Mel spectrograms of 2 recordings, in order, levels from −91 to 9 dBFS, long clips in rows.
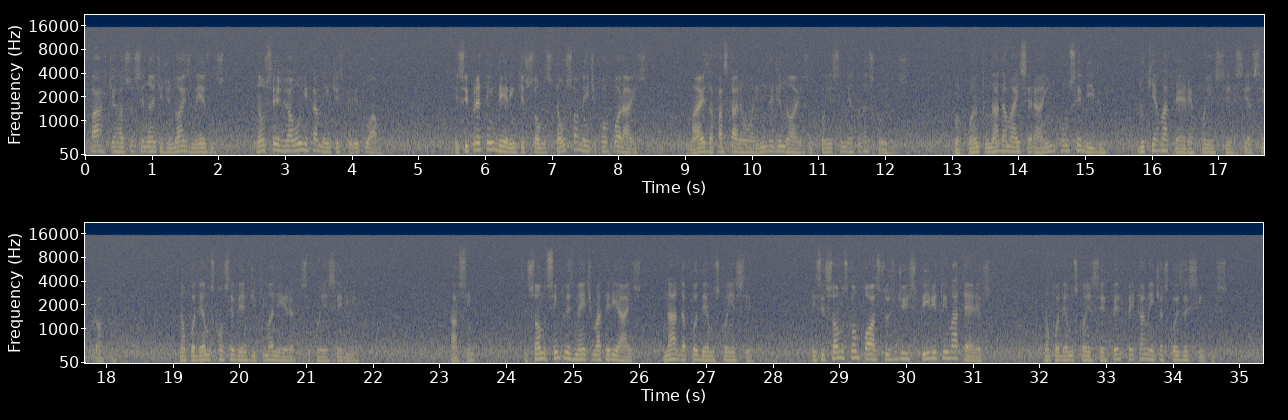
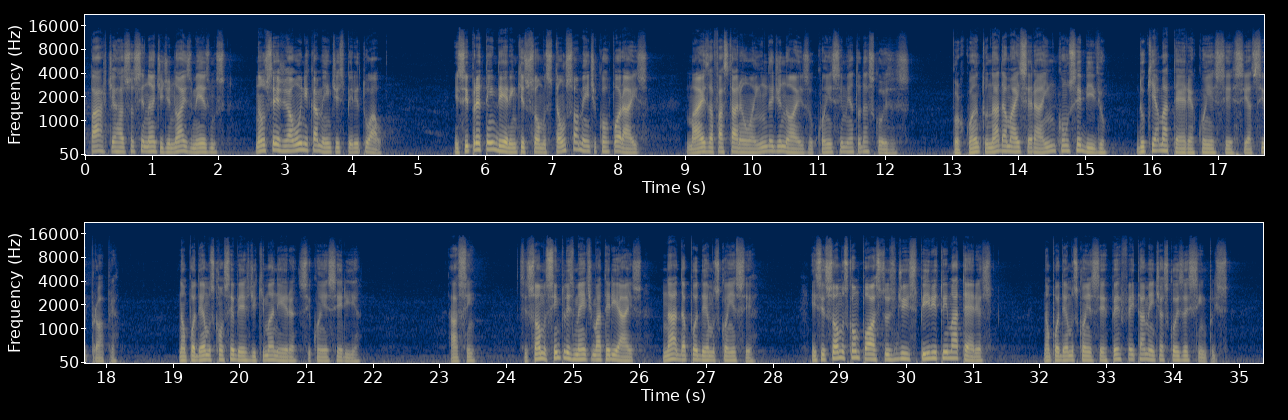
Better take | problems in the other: second | hiss; loud; throughout; 3 dB below the speech

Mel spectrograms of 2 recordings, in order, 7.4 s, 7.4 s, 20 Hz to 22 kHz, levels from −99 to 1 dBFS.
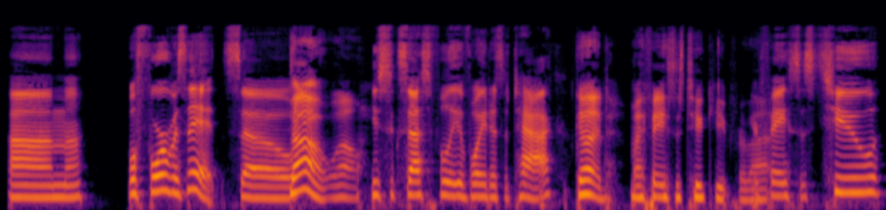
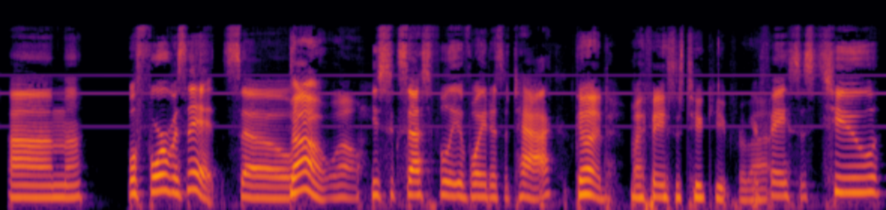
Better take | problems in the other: first | high-pitched whine; faint; throughout; 4 kHz, 30 dB below the speech

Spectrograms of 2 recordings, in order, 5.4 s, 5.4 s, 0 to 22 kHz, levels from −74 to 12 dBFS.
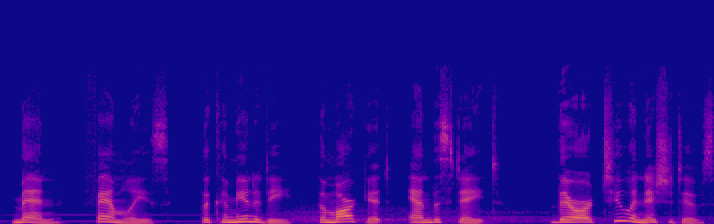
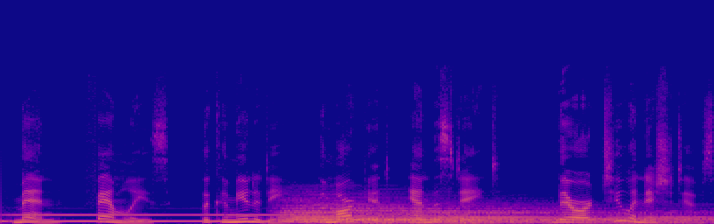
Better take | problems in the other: first | background music; loud; throughout; as loud as the speech; faint in the first

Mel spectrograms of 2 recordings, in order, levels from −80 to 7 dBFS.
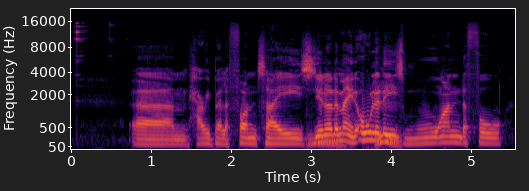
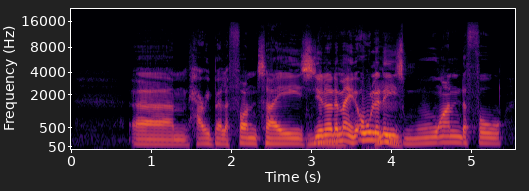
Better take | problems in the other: second | jangling keys; faint; at the start; peak 10 dB below the speech

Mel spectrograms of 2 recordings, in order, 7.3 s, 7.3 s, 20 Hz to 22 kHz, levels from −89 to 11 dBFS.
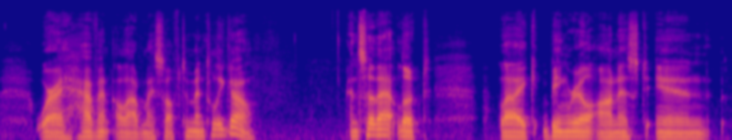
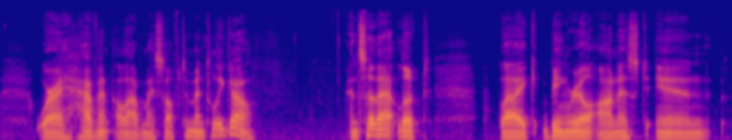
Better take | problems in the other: neither | none

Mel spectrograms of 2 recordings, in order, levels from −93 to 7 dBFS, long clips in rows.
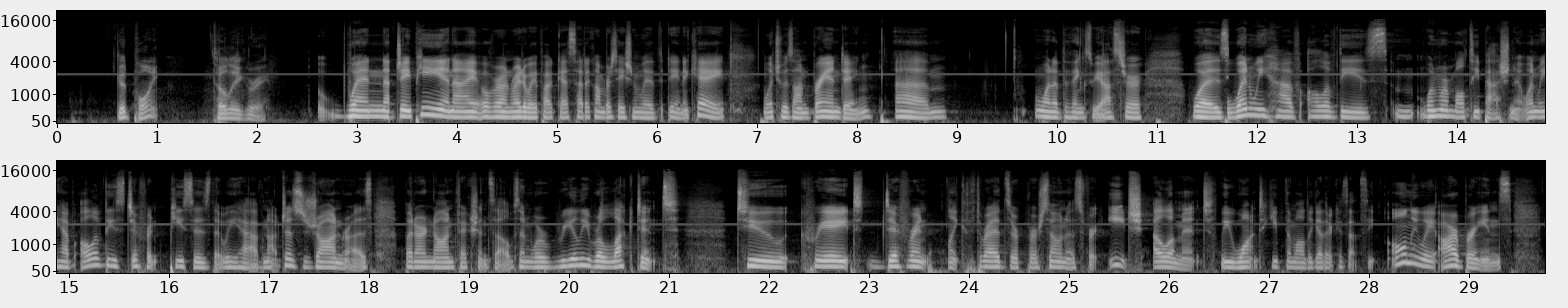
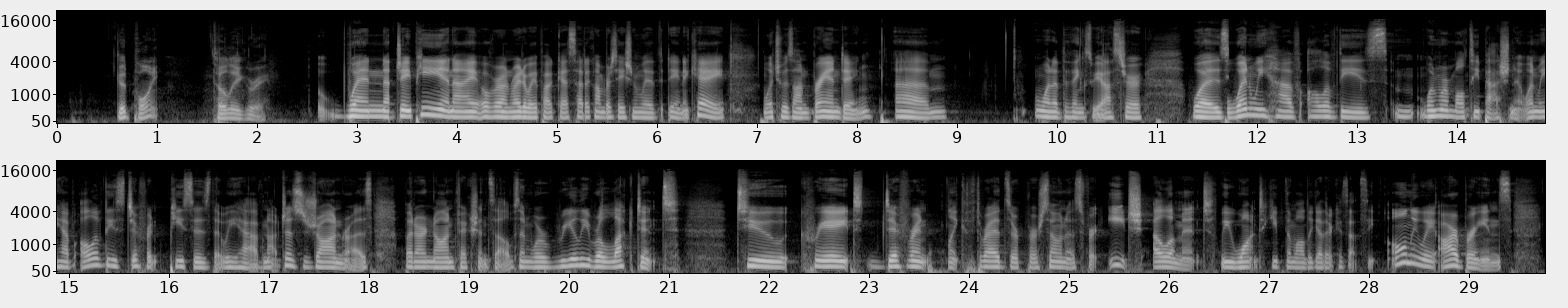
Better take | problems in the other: second | high-pitched whine; faint; throughout; 2.5 kHz, 30 dB below the speech

